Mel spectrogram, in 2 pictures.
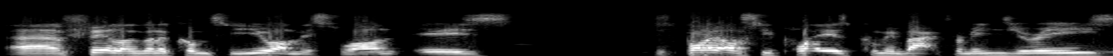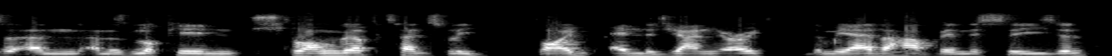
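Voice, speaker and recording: A man hosting a fan football podcast. He talks in a relaxed way, passing questions around the panel. His voice comes through a dull, lo-fi, dry recording. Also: mid-range voice, moderate pace, dry recording. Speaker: podcast host. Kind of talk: casual football podcast chat.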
